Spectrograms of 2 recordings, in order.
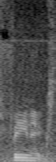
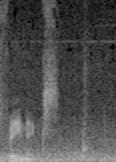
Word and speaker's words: Fenix: to be honest it's phoenix though pocket edition says it's spelt fenix yes i know it is but it's pronounced phoenix i listened to one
